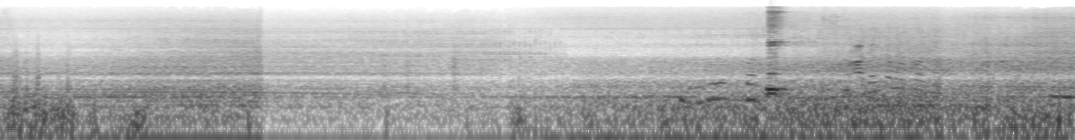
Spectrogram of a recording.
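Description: Vehicle engine and road noise with people talking quietly, recorded from a car, and one short loud sound like a horn toot about three-quarters of the way in. The sound drops suddenly in level a little over two seconds in, then builds again.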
